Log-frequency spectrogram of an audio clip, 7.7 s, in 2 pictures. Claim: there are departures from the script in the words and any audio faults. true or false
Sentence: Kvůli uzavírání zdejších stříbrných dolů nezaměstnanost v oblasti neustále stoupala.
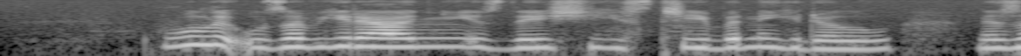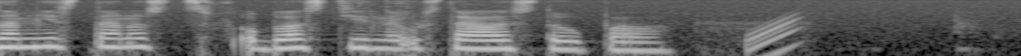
true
